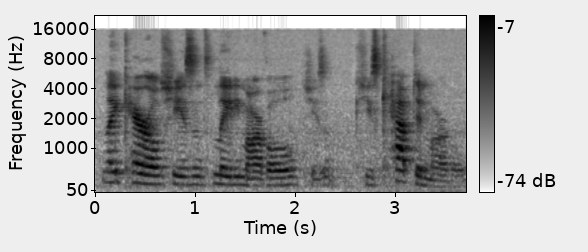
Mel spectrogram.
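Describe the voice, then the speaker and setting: A woman talks at a moderate pace with a medium pitch and ordinary pitch variation. Behind her is noticeable background noise. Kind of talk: personal letter reading.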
